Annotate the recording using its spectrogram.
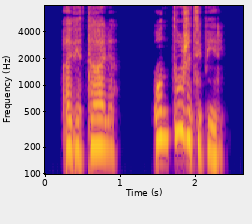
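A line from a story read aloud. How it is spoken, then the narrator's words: Trembling voice. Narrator (Russian): Дрожащим голосом уточнила Вера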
